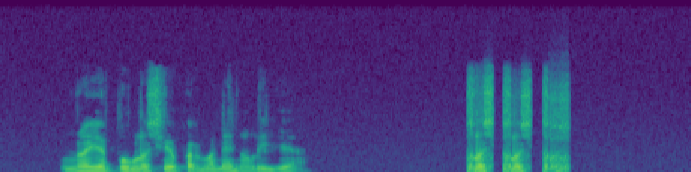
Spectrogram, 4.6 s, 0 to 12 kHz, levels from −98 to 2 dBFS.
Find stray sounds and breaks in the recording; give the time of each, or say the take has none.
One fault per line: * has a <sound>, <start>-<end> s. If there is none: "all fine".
* has a laugh, 3.1-3.8 s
